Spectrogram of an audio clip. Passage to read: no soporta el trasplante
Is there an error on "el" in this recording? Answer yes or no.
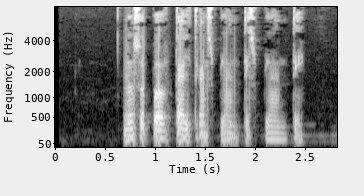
no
